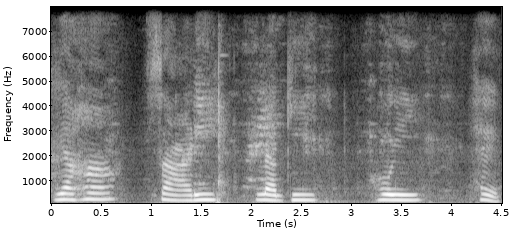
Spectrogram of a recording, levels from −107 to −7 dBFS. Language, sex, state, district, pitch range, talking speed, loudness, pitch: Hindi, female, Madhya Pradesh, Dhar, 215-230 Hz, 65 wpm, -16 LUFS, 220 Hz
